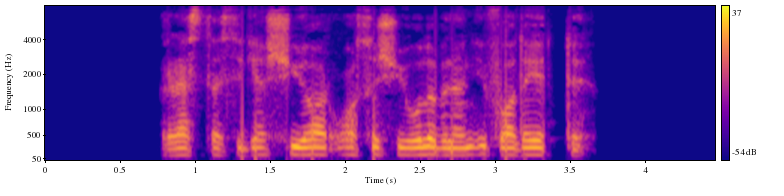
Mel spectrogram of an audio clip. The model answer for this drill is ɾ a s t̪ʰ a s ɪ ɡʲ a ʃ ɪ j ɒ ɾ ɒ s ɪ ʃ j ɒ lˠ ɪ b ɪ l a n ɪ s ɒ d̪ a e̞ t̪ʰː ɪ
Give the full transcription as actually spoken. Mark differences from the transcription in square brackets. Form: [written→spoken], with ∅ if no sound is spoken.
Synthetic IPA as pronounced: ɾ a s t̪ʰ a s ɪ ɡʲ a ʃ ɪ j ɒ ɾ ɒ s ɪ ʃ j [ɒ→o] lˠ ɪ b ɪ l a n ɪ [s→f] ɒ d̪ a e̞ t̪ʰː ɪ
